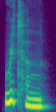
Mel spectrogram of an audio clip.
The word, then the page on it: written: British English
